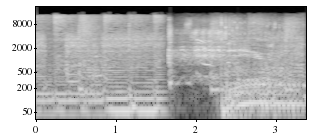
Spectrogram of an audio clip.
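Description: A loud CBR1000RR sport motorcycle engine revs hard, dips briefly around the middle, then roars back up in a rising, aggressive whine with no voices.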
